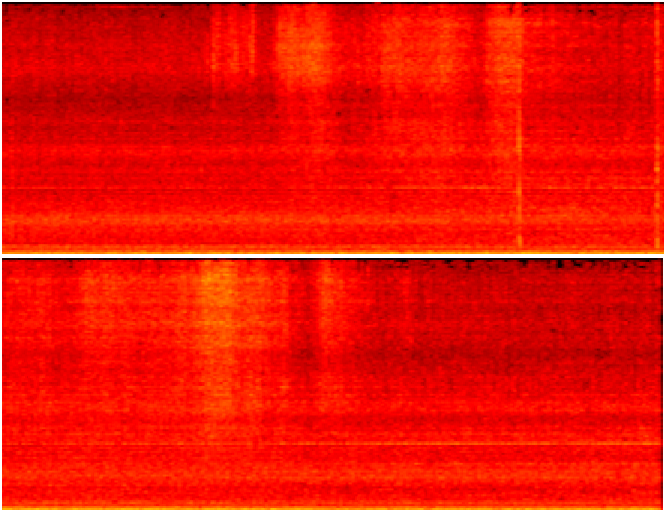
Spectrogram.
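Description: Pickup truck idling: a steady low rumble heard inside the cab, with two faint clicks near the middle.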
